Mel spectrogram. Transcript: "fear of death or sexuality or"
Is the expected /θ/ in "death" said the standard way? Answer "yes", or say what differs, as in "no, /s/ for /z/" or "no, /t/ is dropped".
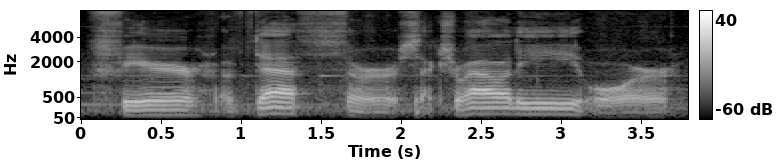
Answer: yes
